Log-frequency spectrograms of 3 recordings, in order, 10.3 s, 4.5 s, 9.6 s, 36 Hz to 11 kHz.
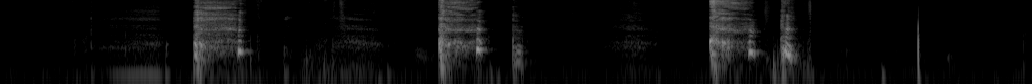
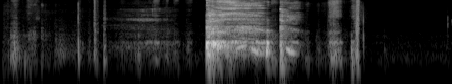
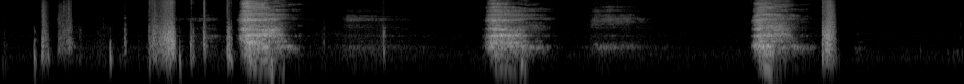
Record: {"three_cough_length": "10.3 s", "three_cough_amplitude": 7563, "three_cough_signal_mean_std_ratio": 0.27, "cough_length": "4.5 s", "cough_amplitude": 27339, "cough_signal_mean_std_ratio": 0.32, "exhalation_length": "9.6 s", "exhalation_amplitude": 8952, "exhalation_signal_mean_std_ratio": 0.33, "survey_phase": "beta (2021-08-13 to 2022-03-07)", "age": "65+", "gender": "Female", "wearing_mask": "No", "symptom_cough_any": true, "symptom_runny_or_blocked_nose": true, "symptom_onset": "6 days", "smoker_status": "Ex-smoker", "respiratory_condition_asthma": false, "respiratory_condition_other": false, "recruitment_source": "Test and Trace", "submission_delay": "2 days", "covid_test_result": "Positive", "covid_test_method": "ePCR"}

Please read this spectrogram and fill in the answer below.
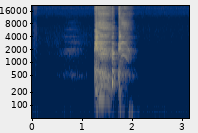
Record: {"cough_length": "3.2 s", "cough_amplitude": 4983, "cough_signal_mean_std_ratio": 0.32, "survey_phase": "beta (2021-08-13 to 2022-03-07)", "age": "18-44", "gender": "Female", "wearing_mask": "No", "symptom_cough_any": true, "symptom_runny_or_blocked_nose": true, "symptom_sore_throat": true, "symptom_headache": true, "symptom_onset": "3 days", "smoker_status": "Never smoked", "respiratory_condition_asthma": false, "respiratory_condition_other": false, "recruitment_source": "Test and Trace", "submission_delay": "2 days", "covid_test_result": "Positive", "covid_test_method": "RT-qPCR", "covid_ct_value": 19.1, "covid_ct_gene": "ORF1ab gene", "covid_ct_mean": 19.3, "covid_viral_load": "460000 copies/ml", "covid_viral_load_category": "Low viral load (10K-1M copies/ml)"}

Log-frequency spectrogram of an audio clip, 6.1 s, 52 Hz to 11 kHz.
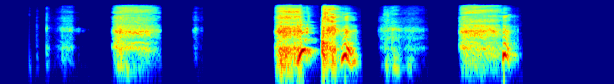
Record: {"exhalation_length": "6.1 s", "exhalation_amplitude": 30495, "exhalation_signal_mean_std_ratio": 0.37, "survey_phase": "beta (2021-08-13 to 2022-03-07)", "age": "18-44", "gender": "Female", "wearing_mask": "No", "symptom_cough_any": true, "symptom_new_continuous_cough": true, "symptom_runny_or_blocked_nose": true, "symptom_shortness_of_breath": true, "symptom_sore_throat": true, "symptom_fatigue": true, "symptom_headache": true, "symptom_change_to_sense_of_smell_or_taste": true, "smoker_status": "Current smoker (11 or more cigarettes per day)", "respiratory_condition_asthma": false, "respiratory_condition_other": false, "recruitment_source": "Test and Trace", "submission_delay": "1 day", "covid_test_result": "Positive", "covid_test_method": "RT-qPCR", "covid_ct_value": 23.0, "covid_ct_gene": "N gene"}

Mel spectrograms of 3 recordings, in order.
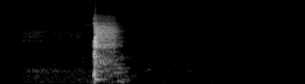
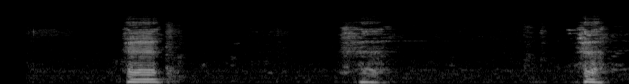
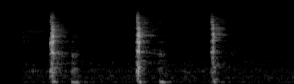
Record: {"cough_length": "3.1 s", "cough_amplitude": 32768, "cough_signal_mean_std_ratio": 0.19, "exhalation_length": "6.3 s", "exhalation_amplitude": 8325, "exhalation_signal_mean_std_ratio": 0.36, "three_cough_length": "2.9 s", "three_cough_amplitude": 15739, "three_cough_signal_mean_std_ratio": 0.23, "survey_phase": "beta (2021-08-13 to 2022-03-07)", "age": "18-44", "gender": "Male", "wearing_mask": "No", "symptom_prefer_not_to_say": true, "smoker_status": "Prefer not to say", "recruitment_source": "REACT", "submission_delay": "5 days", "covid_test_result": "Negative", "covid_test_method": "RT-qPCR", "influenza_a_test_result": "Negative", "influenza_b_test_result": "Negative"}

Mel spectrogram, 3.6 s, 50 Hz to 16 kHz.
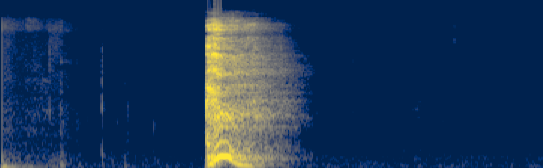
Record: {"cough_length": "3.6 s", "cough_amplitude": 26027, "cough_signal_mean_std_ratio": 0.24, "survey_phase": "beta (2021-08-13 to 2022-03-07)", "age": "45-64", "gender": "Male", "wearing_mask": "No", "symptom_fatigue": true, "symptom_onset": "9 days", "smoker_status": "Ex-smoker", "respiratory_condition_asthma": false, "respiratory_condition_other": false, "recruitment_source": "REACT", "submission_delay": "2 days", "covid_test_result": "Negative", "covid_test_method": "RT-qPCR", "influenza_a_test_result": "Unknown/Void", "influenza_b_test_result": "Unknown/Void"}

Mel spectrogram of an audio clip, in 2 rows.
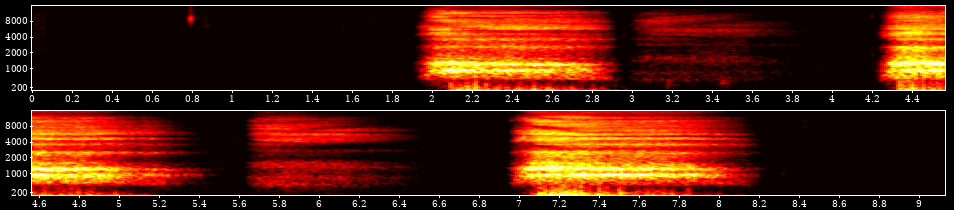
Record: {"exhalation_length": "9.1 s", "exhalation_amplitude": 9219, "exhalation_signal_mean_std_ratio": 0.42, "survey_phase": "beta (2021-08-13 to 2022-03-07)", "age": "18-44", "gender": "Male", "wearing_mask": "No", "symptom_cough_any": true, "symptom_runny_or_blocked_nose": true, "symptom_fatigue": true, "symptom_headache": true, "symptom_onset": "4 days", "smoker_status": "Ex-smoker", "respiratory_condition_asthma": true, "respiratory_condition_other": false, "recruitment_source": "Test and Trace", "submission_delay": "2 days", "covid_test_result": "Positive", "covid_test_method": "RT-qPCR", "covid_ct_value": 12.9, "covid_ct_gene": "ORF1ab gene", "covid_ct_mean": 13.3, "covid_viral_load": "43000000 copies/ml", "covid_viral_load_category": "High viral load (>1M copies/ml)"}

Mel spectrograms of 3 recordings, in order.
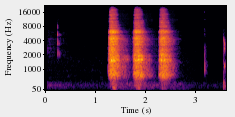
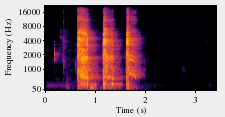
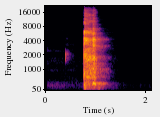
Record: {"exhalation_length": "3.6 s", "exhalation_amplitude": 32768, "exhalation_signal_mean_std_ratio": 0.33, "three_cough_length": "3.4 s", "three_cough_amplitude": 32768, "three_cough_signal_mean_std_ratio": 0.33, "cough_length": "2.1 s", "cough_amplitude": 32768, "cough_signal_mean_std_ratio": 0.29, "survey_phase": "beta (2021-08-13 to 2022-03-07)", "age": "18-44", "gender": "Female", "wearing_mask": "No", "symptom_runny_or_blocked_nose": true, "smoker_status": "Never smoked", "respiratory_condition_asthma": false, "respiratory_condition_other": false, "recruitment_source": "REACT", "submission_delay": "1 day", "covid_test_result": "Negative", "covid_test_method": "RT-qPCR", "influenza_a_test_result": "Unknown/Void", "influenza_b_test_result": "Unknown/Void"}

